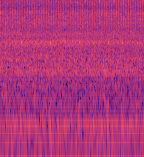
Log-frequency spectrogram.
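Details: BMW petrol engine at idle, belt still on: dull repeating knock under a steady note with bearing-type hiss; source unclear, suspected pulley or damper, to be checked by running without belt.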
